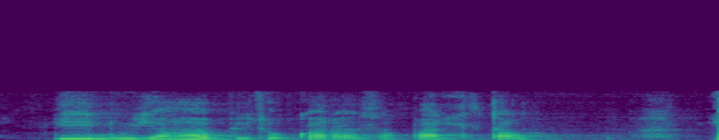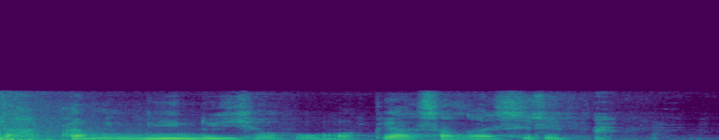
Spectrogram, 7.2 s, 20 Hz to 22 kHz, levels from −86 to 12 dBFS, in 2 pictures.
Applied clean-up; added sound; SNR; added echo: none; Fireworks; 8 dB; reverberation time 0.7 s.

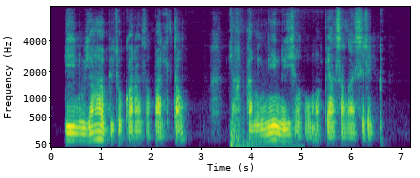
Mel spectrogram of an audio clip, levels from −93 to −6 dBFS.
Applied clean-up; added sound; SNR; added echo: neural mask model DeepFilterNet 3.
